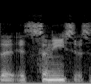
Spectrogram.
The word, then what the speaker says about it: sinensis: Okay, so we've got cordyceps, and it's senesis is how you pronounce correct. – That, right? – Correct, that's right.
